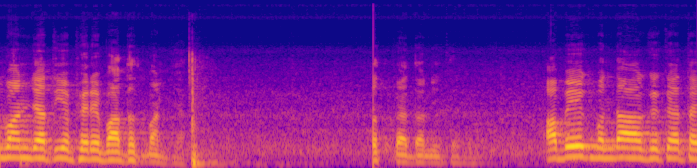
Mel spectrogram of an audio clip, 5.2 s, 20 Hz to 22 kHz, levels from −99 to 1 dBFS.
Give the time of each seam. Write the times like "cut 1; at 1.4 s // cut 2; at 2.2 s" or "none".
cut 1; at 2.8 s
